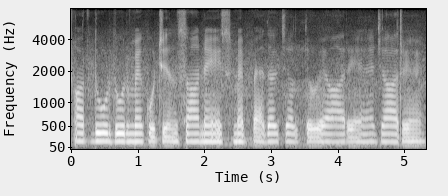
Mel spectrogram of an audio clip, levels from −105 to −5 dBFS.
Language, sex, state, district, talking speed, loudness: Hindi, male, Chhattisgarh, Raipur, 190 wpm, -14 LUFS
